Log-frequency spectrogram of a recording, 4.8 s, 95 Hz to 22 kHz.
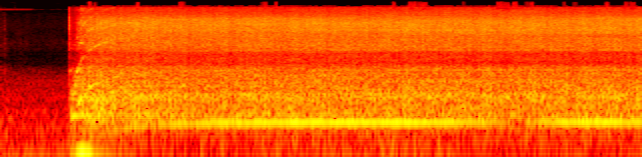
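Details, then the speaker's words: Premier Clean Monarch 650 twin-motor ducted vacuum, about 10–11 years old, after replacing both motors with new Ametek units: motors spin up within a second to a steady high whir, clean hum, no grinding or rattle; running normally. "As we can see, the motors are working perfectly, and we'll now put the bottom plate back on the machine and advise the customer that the unit is ready."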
